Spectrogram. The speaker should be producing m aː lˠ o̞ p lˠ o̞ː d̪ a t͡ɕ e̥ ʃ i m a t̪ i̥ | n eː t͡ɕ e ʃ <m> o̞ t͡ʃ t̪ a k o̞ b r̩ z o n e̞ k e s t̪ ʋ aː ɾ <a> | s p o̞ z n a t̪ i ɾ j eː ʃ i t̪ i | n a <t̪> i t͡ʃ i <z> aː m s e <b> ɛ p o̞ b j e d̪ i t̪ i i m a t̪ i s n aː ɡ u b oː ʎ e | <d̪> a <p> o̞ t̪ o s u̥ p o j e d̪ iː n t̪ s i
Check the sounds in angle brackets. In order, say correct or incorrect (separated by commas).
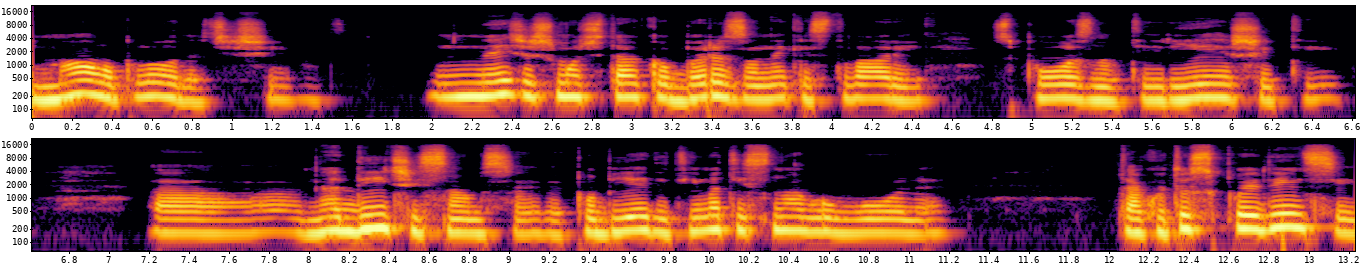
correct, incorrect, incorrect, incorrect, correct, incorrect, incorrect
